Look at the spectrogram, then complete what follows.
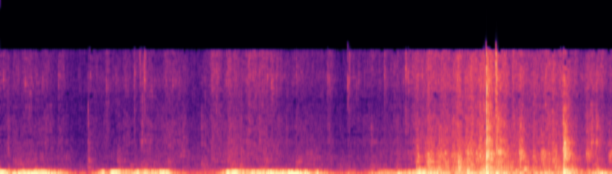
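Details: Hand-fed young homing pigeons utter four soft, rounded cooing calls in a row, followed by loud rustling and scraping as the feeding goes on.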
